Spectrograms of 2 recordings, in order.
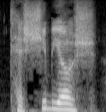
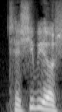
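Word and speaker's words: Ktesibios: inventor of the organ is uh somebody named Teshibio of Alexandria. I'm probably if there are Greek speakers in the audience, it's spelled KT E S I B I O S.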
